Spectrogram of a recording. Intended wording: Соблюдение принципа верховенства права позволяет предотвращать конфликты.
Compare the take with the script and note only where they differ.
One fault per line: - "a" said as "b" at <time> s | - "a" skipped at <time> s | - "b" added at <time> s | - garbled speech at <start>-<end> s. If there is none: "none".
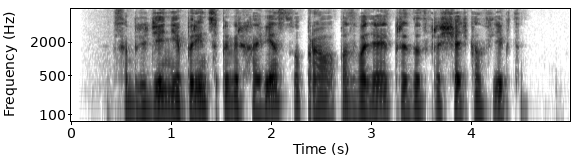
none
